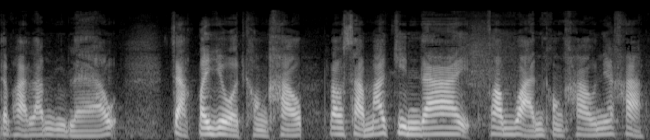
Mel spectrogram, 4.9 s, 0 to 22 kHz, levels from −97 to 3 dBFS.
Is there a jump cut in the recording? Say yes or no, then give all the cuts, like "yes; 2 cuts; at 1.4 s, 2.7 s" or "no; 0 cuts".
yes; 1 cut; at 2.3 s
